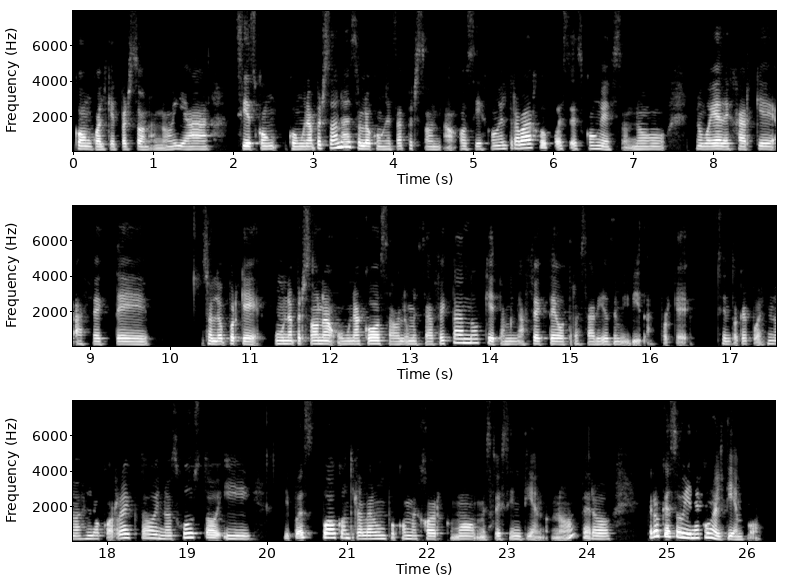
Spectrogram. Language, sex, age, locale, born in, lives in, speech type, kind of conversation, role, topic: Spanish, female, 30-34, es-PE, United States, United States, conversation, unstructured, none, ¿Cómo manejas el estrés en tu vida diaria?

